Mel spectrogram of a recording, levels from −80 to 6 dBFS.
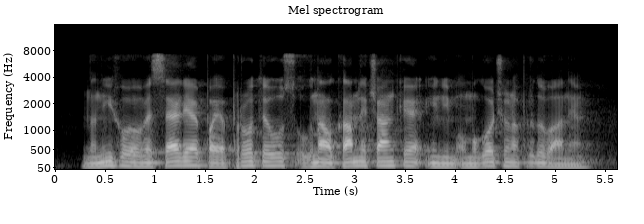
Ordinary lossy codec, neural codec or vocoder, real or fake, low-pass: none; codec, 16 kHz, 6 kbps, DAC; fake; 7.2 kHz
